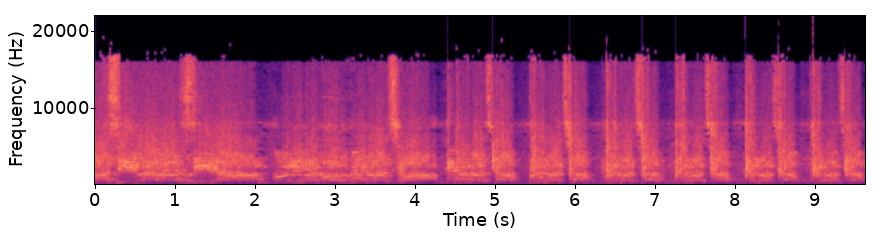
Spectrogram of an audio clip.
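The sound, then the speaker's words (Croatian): Croatian football fans sing loudly together on a plane to Moscow. A roaring massed song gives way to rhythmic chanted bursts separated by short regular breaks, all very loud and dense. “Grmjelo je od pjesme i u drugim navijačkim zrakoplovima.”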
